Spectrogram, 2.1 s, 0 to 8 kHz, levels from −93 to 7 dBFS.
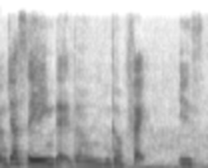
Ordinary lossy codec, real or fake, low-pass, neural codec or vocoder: none; fake; 7.2 kHz; codec, 16 kHz, 4 kbps, X-Codec, HuBERT features, trained on general audio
